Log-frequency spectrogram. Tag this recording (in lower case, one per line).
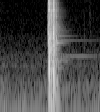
mechanisms
camera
